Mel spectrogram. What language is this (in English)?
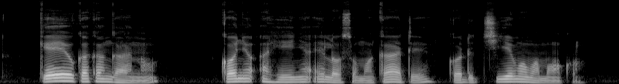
Luo (Kenya and Tanzania)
